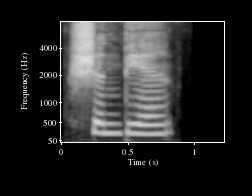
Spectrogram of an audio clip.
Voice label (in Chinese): "身边", Chinese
